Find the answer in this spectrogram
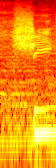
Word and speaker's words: XY: We've got XY, who will be playing in a little bit, or Shi, I think you... Shy. Shy. Shy is actually how you say it.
